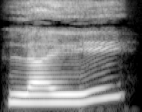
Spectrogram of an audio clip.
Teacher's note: Falling rising tone. Down with intention, then up with the claim.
